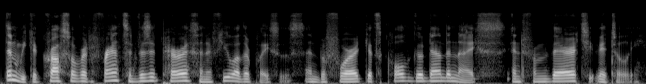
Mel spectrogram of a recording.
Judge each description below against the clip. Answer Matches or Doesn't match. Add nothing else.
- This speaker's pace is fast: Matches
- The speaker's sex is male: Matches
